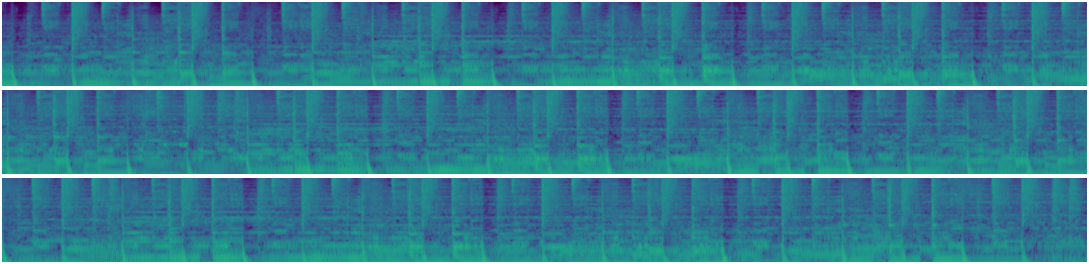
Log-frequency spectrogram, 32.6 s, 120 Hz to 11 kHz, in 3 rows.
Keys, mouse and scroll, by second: 4.0 click, 6.9 click, 9.1 click, 10.4 click, 10.7-11.9 drag, 14.9 click, 16.3 click, 17.5 1, 19.0 scroll, 19.8 click, 20.5 middle click, 21.2 1, 21.4 scroll.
